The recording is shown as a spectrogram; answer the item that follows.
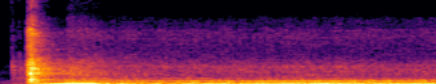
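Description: Electric drive of a wheelchair platform lift starting up as its control button is pressed, then running with a steady low hum and a steady whine.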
